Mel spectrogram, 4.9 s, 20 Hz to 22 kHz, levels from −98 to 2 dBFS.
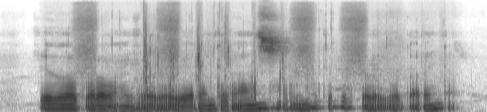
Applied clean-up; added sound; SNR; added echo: none; Hiss + Run; 13 dB; none.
